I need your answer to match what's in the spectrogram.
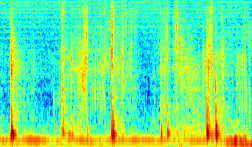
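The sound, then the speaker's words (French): Footsteps of a man climbing worn, narrow stone stairs up three floors of an apartment building, in a steady, unhurried rhythm, about five soft thuds roughly every two-thirds of a second, over a low constant hum. “Il monte les trois étages.”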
